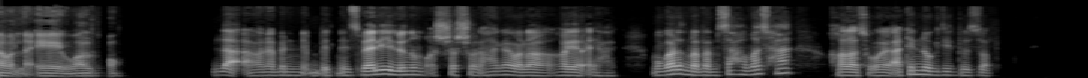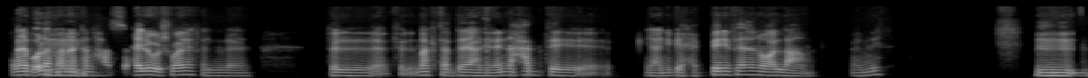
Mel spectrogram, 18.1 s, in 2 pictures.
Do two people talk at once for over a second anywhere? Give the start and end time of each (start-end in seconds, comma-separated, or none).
none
